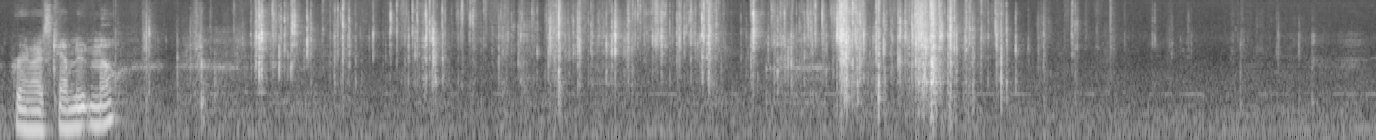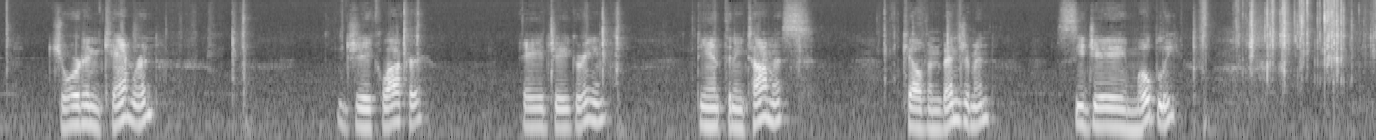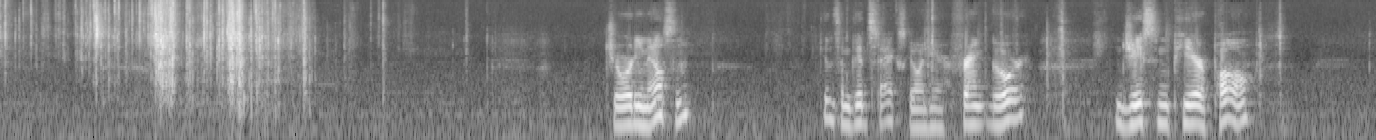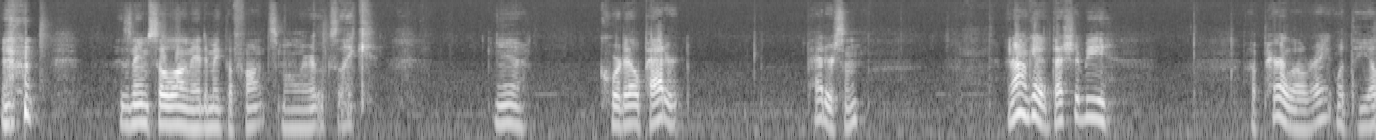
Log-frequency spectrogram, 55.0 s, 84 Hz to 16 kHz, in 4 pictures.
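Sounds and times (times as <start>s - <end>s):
cards and packaging rustling: 1.2s - 13.2s, 22.5s - 23.4s, 25.4s - 32.5s
wrapper crinkling: 1.4s - 12.0s, 26.0s - 32.3s.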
